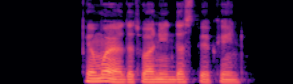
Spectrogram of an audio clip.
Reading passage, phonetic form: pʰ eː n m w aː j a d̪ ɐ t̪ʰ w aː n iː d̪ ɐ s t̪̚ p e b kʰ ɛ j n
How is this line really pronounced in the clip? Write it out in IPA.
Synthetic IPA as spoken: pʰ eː m w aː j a d̪ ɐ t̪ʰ w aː n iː d̪ ɐ s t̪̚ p e b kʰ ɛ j n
